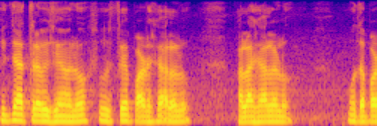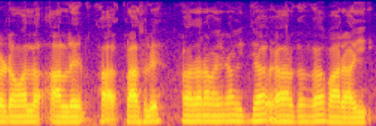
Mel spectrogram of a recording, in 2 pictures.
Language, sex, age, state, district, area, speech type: Telugu, male, 60+, Telangana, Hanamkonda, rural, spontaneous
